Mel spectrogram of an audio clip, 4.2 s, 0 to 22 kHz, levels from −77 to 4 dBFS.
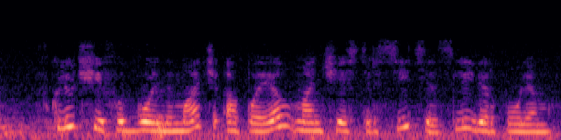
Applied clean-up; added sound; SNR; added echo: none; none; none; none.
